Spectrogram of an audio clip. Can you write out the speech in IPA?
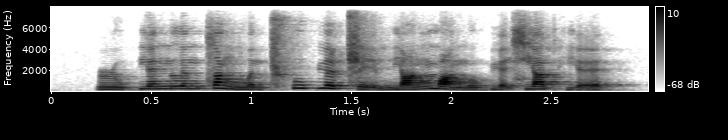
ɻ ṵ˨˩ p j ɛ˥ n l ə˥ n t͡s ɑ˥˩ ŋ l w ə̰˨˩ n ʈ͡ʂʰ u˥ p ɥ ɛ˥˩ ʈ͡ʂ ḛ˨˩ ɪ̯ n̪ j ɑ˧˥ ŋ m ɑ̰˨˩ ŋ o˧˥ ʊ̯ p ɥ ɛ̰˨˩ ɕ j ä˥ pʰ j ɛ̰˨˩˦

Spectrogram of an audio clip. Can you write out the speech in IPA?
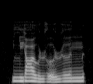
l j ɑ˥˩ ʊ̯ ɻ ɤ̰˨˩ ɻ ə˥ n

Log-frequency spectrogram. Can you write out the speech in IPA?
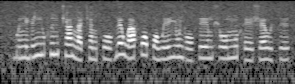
ɡ ʊ˨ n ɪ˨ j e˨˦ ɲ ʊ˦ f ĩ˦ m t͡ʃ ã˦ n a˨ t͡ʃ ã˨ n f oː˨ ɡ ɛ˦ w a˨˦ f ɔ˦ f ɔ˨ w eː˨˦ j ũ˦ j oː˨ k eː˦ m ʃ oː˦ m ũ˦ h eː˨ ʃ ɛ˨˦ β ɪ˨ k ɪ˦

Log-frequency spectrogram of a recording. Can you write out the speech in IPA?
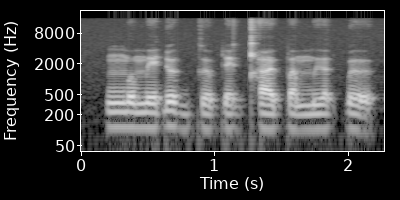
ŋ͡m o m e ɗ ɵ ɡ k ɵ p ɾ e ɡ qʰ ɨ p ɐ m ɨ ɐ̯ k͡p ɵ

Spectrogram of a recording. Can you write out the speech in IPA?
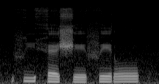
f i˦ h ɛ˧ ʃ e˨ f e˧ ɾ o˦

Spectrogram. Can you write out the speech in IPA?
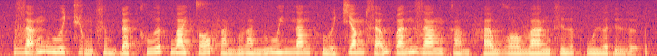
z a̰˧˥ ŋ v u˧ ə̯ t͡ɕ ɔ˧˩ ŋ s ə̤˨˩ m ɗ a˨˩ t̚ x u˨˦ ə̯ h w a˧ j t̪ ɔ˨˦ f a̤˨˩ ŋ v a̤˨˩ n v u˧ j n a˧ n h u˧˩ ə̯ t͡ɕ a˧ m s a̰˧˥ w ɓ a˨˦ n z a˧ ŋ k a̤˨˩ m h a˧ w ɣ ɔ˧ v a˧ ŋ s ɨ˧ ə̯ k w ɨ˧ ə̯ ɗ ɨ̰˧˨ ə̯ ʔ

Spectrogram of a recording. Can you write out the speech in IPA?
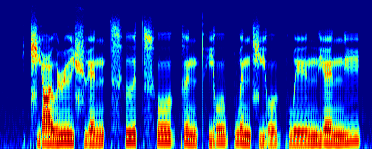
t͡ɕ j ɑ˧˥ ʊ̯ ɻ ɻ̩˥˩ ɕ ɥ ɛ˧˥ n t͡sʰ ɹ̩˥ t͡sʰ o˥ ʊ̯ k ə˥˩ n t̪ʰ j o˥ ʊ̯ p w ə˥˩ n ɕ j o˧˥ ʊ̯ k w e˧˥ ɪ̯ n̪ j ɛ˥ n i˥

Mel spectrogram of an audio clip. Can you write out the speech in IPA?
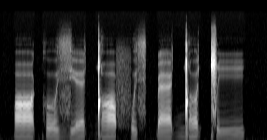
ɑ˧ k ʊ˧˩ zʲ ɛ˩˧ ɡ͡ǃ ɑ˥˧ f ʊ˩˧ sʲ k͡p æ˩˧ ɡ͡ǃ ʌ˥˧ ǁ i˩˧

